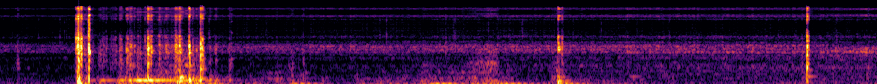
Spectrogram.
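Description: Underwater recording with a sudden cluster of loud, sharp clicks and knocks about half a second in, lasting about half a second. It is followed by softer scattered knocks and one more click near the end, over steady water hiss.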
